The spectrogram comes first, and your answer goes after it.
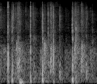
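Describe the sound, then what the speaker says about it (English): Audience applause at a central bank press conference, a short burst of distinct hand claps in quick irregular rhythm, close and moderately loud. "Round of applause."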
